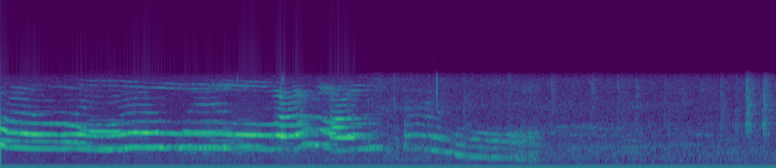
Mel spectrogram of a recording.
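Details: A Siberian husky, wound up and provoked by a child, howls in long, wavering tones that break into yips before sliding down and fading.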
